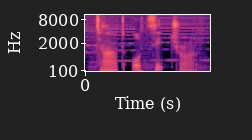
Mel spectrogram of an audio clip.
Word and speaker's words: tarte au citron: In French, the name for a lemon tart is tart or citron, pronounced tart, t a r t e or a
